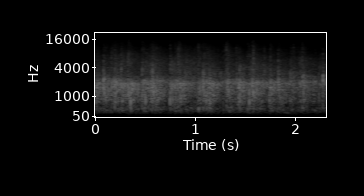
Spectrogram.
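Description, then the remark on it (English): A crowd applauds steadily, a dense wash of many hands clapping at once that stays loud and even from start to finish, with no voices standing out. “usually I'm like, when you clap, I'm like, stop.”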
